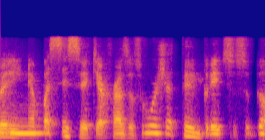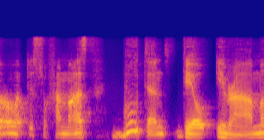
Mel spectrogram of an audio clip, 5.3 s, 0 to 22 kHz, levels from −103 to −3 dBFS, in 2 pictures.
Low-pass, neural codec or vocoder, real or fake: 7.2 kHz; codec, 16 kHz, 0.5 kbps, X-Codec, HuBERT features, trained on balanced general audio; fake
